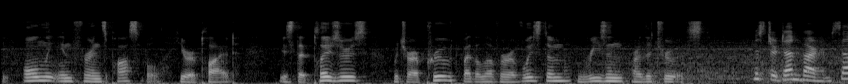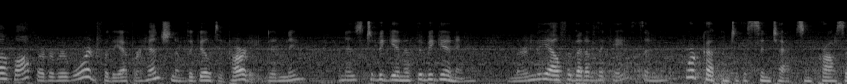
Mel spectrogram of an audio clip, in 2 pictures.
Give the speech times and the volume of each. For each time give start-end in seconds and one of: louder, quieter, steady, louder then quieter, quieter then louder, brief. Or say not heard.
0.0-16.9 steady.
